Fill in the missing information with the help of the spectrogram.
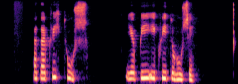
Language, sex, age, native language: Icelandic, female, 60-69, Icelandic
